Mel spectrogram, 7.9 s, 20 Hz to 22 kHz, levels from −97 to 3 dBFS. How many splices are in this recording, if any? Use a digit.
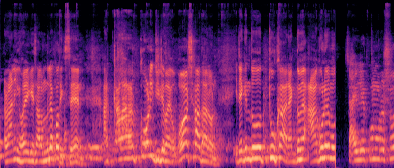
2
